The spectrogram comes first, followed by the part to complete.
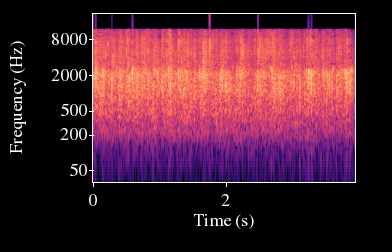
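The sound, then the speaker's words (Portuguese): Steady applause sound effect added in editing fills the whole stretch, a dense, even patter of many hands clapping at a constant loud level with no voices. “editor vai colocar palmas agora aqui, que é foda demais.”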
